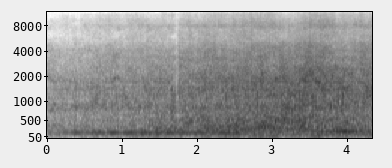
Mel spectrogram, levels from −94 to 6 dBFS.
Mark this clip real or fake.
fake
